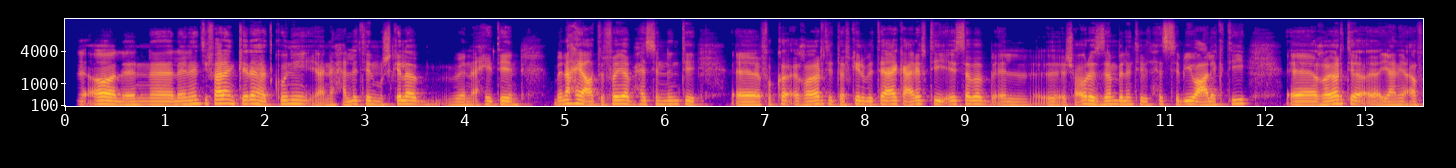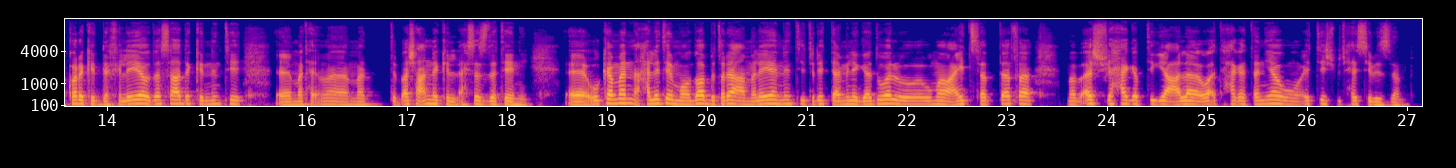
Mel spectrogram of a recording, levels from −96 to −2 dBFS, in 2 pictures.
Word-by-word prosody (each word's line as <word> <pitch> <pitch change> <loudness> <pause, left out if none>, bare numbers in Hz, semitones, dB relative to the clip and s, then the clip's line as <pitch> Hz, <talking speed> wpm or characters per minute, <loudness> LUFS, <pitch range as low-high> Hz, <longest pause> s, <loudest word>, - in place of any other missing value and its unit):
أ 135 - -6
آه 145 0 +6
لإن 130 0 -1 0.2
لإن 135 +3 +1
أنتِ 160 +1 +1
فعلًا 170 +2 +6
كده 160 0 +3
هتكوني 155 +4 0
يعني 120 -5 -5
حلّيتِ 140 +4 -3
المشكلة 140 +2 +2
بناحيتين، 125 0 -3 0.4
بناحية 160 +3 +4
عاطفية 140 +4 +4
بحيث 145 +1 -4
إن 140 -1 -3
أنتِ 145 0 -2 0.5
آآ 125 -1 +4
فك 125 +3 -9
غيّرتِ 135 +4 +1
التفكير 135 +1 -1
بتاعِك 140 +2 +3
عرفتِ 150 +4 +1
إيه 145 0 +1
سبب 150 -1 +1
ال 125 +1 -5
شعور 155 - +2
الذنب 145 +1 +1
اللي 140 - +2
أنتِ 140 0 -6
بتحسّي 135 +2 -5
بيه 140 +1 +2
وعالجتيه، 130 +5 +2 0.4
آآ 130 0 +4
غيّرتِ 155 +6 +4
يعني 130 -3 0
أفكارِك 155 +5 0
الداخلية 135 +4 0
وده 155 -1 +2
ساعدِك 160 0 -1
إن 145 0 -3
أنتِ 155 0 -6 0.5
آآ 125 - -1
ما 130 +1 -2
تح 130 - -8
ما 130 -2 -4
ما 130 +1 -6 0.2
تبقاش 150 0 -2
عندِك 155 -3 0
الإحساس 130 +2 -3
ده 140 +1 0
تاني، 125 -3 -2 0.4
آآ 130 -1 +3
وكمان 175 +4 +1
حلّيتِ 170 +3 0
الموضوع 155 0 +3
بطريقة 155 0 +1
عملية 140 +4 +2
إن 160 -1 -2
أنتِ 160 0 -5
ابتديتِ 150 +1 -6
تعملي 145 +1 0
جدول 160 +5 +1
ومواعيد 145 0 -1
ثابتة، 145 +2 -3
فما 160 -1 -1 0.4
بقاش 165 +4 -1
في 160 - -3
حاجة 160 0 -1
بتيجي 150 -1 -2
على 140 +2 +2
وقت 135 +2 -1
حاجة 145 -1 -4
تانية، 150 +4 -3
وما 140 -5 -3
بقيتيش 150 +2 -8
بتحسّي 140 +1 -6
بالذنب. 120 -3 -6
145 Hz, 170 wpm, -23 LUFS, 130-155 Hz, 0.5 s, آه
